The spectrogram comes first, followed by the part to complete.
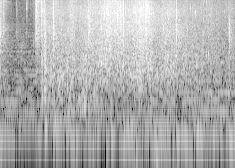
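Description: A person diving into the sea: a sudden splash about half a second in, with a rush of spray that dies away over about a second, heard over background music.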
